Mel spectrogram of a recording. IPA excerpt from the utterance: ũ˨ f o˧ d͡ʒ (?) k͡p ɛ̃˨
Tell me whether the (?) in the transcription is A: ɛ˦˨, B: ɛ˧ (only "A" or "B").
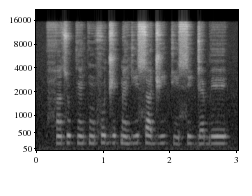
B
